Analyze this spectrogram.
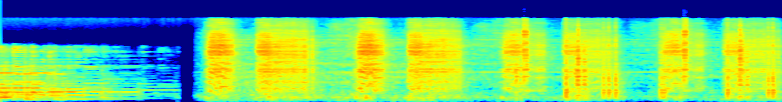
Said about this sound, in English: The sound of the old weathered rocking chair on the porch startled me at first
